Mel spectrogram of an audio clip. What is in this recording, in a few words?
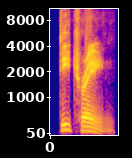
"detrain", American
